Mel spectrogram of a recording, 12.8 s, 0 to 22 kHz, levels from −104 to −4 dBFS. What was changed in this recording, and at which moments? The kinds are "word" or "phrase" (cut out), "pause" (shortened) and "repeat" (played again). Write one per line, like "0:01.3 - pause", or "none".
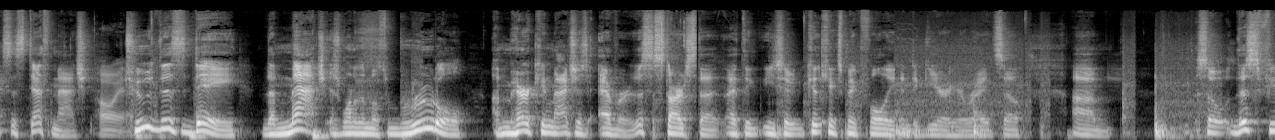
0:06.5 - phrase
0:07.0 - word
0:08.2 - word
0:08.9 - word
